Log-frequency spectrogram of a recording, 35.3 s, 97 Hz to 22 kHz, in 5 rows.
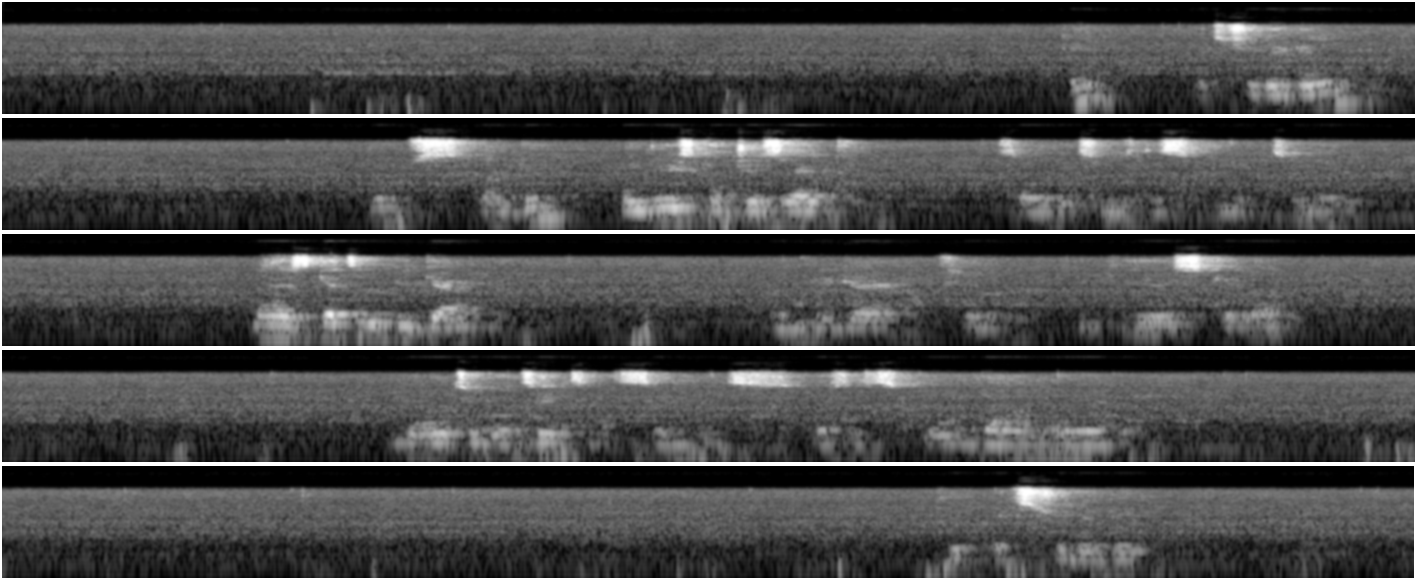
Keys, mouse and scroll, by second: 11.0 ctrl+z, 12.0-17.3 drag, 30.5-32.0 drag, 33.2-35.3 drag.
